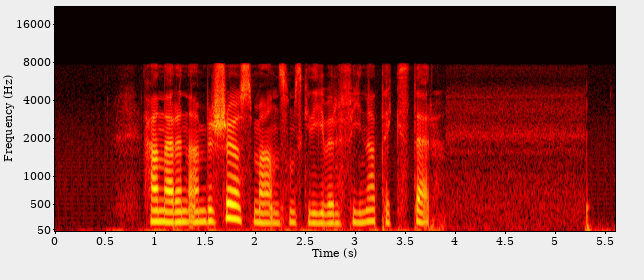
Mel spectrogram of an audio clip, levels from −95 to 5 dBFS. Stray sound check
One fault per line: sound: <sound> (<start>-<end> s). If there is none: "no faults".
no faults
